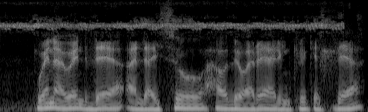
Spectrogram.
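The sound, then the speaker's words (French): A steady, high-pitched chirring of crickets raised by a farmer runs unbroken through the whole stretch, sitting beneath a voice that talks in the foreground. “Il élève ces insectes réputés pour leur grasouillis.”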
